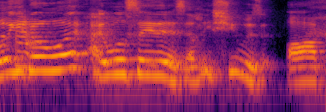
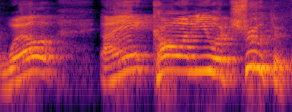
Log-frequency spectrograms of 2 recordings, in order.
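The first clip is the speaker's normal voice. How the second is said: pitched-up quoted retort; quoted show line; 8 semitones higher than usual. Retold or imitated. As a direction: deliver it like a TV line. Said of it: "it's from a show".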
